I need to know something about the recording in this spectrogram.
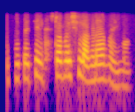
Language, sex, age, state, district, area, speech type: Marathi, female, 30-45, Maharashtra, Wardha, urban, conversation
